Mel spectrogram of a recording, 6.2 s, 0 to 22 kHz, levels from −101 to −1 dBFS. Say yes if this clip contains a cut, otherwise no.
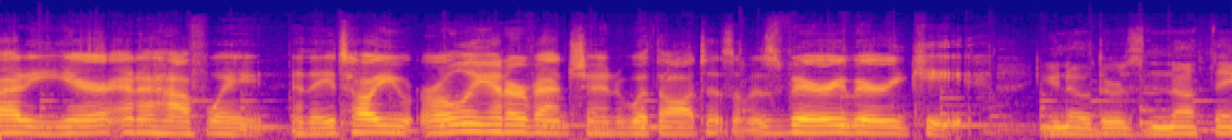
yes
